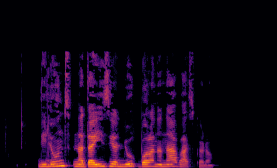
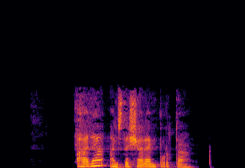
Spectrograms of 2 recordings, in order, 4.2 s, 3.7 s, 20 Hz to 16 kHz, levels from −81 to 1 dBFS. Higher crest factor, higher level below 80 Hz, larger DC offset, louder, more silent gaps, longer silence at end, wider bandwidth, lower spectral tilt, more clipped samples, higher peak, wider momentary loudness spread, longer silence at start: about the same, 20 dB vs 18 dB; second, -78 dBFS vs -58 dBFS; neither; second, -23 LUFS vs -17 LUFS; neither; first, 1 s vs 0.8 s; first, 11.5 kHz vs 8 kHz; about the same, -4.5 dB/octave vs -4.5 dB/octave; neither; second, -6 dBFS vs -2 dBFS; first, 17 LU vs 12 LU; second, 0.6 s vs 1.1 s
